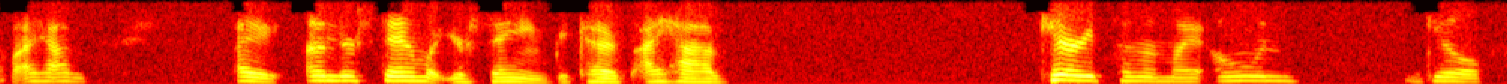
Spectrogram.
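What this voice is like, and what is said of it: Emotional, slightly choked-up voice. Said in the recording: “I'm a little choked up.”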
